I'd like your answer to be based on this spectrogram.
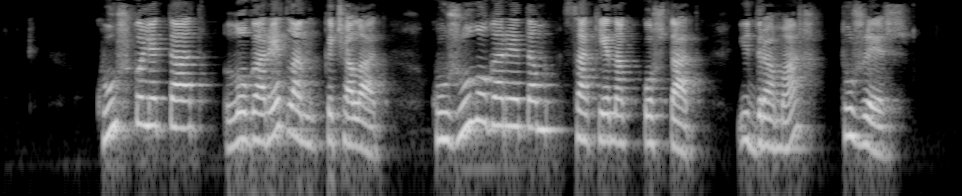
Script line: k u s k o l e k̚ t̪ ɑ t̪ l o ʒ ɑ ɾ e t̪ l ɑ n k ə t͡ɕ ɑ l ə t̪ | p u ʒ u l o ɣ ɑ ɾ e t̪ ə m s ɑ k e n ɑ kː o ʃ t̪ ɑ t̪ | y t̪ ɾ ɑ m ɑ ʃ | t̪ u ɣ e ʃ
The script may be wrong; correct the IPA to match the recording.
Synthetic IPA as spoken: k u ʃ k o l e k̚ t̪ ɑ t̪ l o ɣ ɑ ɾ e t̪ l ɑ n k ə t͡ɕ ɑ l ɑ t̪ | k u ʒ u l o ɣ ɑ ɾ e t̪ ə m s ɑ k e n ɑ kː o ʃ t̪ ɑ t̪ | y d̪ ɾ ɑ m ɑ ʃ | t̪ u ʒ e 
